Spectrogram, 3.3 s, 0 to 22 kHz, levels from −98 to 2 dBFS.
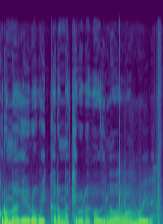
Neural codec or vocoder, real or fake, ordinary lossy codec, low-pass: vocoder, 48 kHz, 128 mel bands, Vocos; fake; none; 19.8 kHz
